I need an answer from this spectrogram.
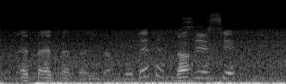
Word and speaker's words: все: Извините, может сказать, как произносится это слово? Который? Это, да. Вот это? Да. Все. Се?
